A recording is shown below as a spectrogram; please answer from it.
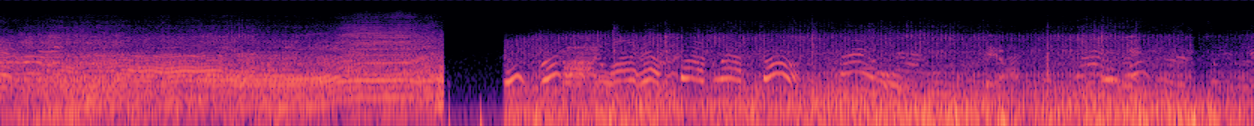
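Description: Go-kart engine running at a steady pitch, then climbing in pitch about three seconds in as the kart accelerates. After a brief break, engine noise continues mixed with short rising-and-falling revs.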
